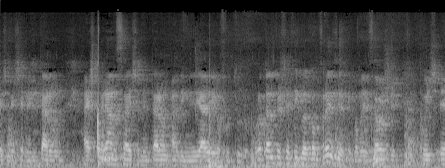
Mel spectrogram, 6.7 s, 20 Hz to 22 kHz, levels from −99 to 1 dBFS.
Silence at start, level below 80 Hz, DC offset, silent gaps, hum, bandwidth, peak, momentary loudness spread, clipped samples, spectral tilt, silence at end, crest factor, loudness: 0 s; -38 dBFS; 0.8%; none; none; 17 kHz; -2 dBFS; 7 LU; under 0.1%; -6.5 dB/octave; 0 s; 24 dB; -26 LUFS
